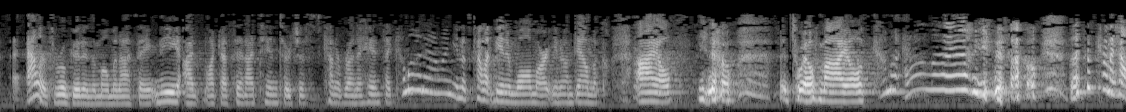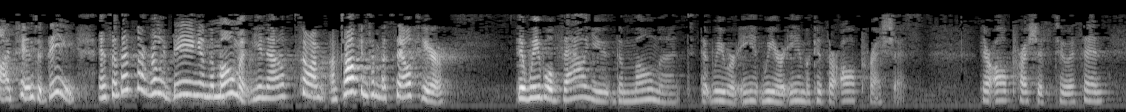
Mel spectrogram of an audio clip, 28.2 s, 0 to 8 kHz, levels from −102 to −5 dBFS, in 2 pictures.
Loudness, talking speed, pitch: -26 LUFS, 215 wpm, 210 Hz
